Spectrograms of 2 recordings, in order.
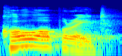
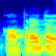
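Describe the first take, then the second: First: There is a short break after co. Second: It runs together without a break. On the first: The speaker calls it right. "ഇവിടെ കഴിഞ്ഞിട്ടൊരു ഒരു stop ഉണ്ട്" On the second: The speaker calls it wrong. "ഇത് cooperate അല്ല"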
